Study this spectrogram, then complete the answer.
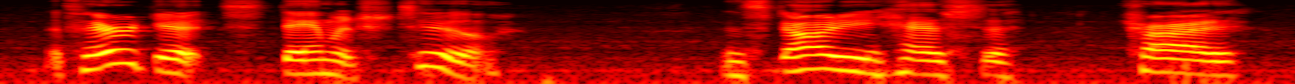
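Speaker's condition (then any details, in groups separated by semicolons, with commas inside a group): Cerebral palsy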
